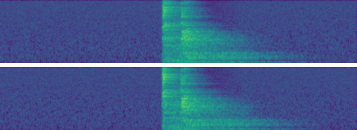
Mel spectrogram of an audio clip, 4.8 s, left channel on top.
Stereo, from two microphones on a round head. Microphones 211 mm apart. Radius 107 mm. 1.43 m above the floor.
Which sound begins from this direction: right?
Scissors, at 2.2 s.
